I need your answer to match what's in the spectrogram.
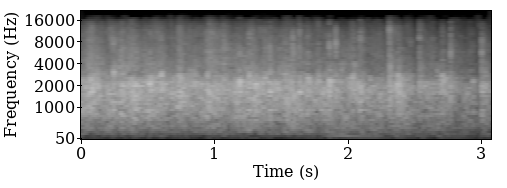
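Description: Steady applause from a crowd for a student leader fills the whole stretch, a dense, even wash of many hands clapping at full strength with no voices rising above it.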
